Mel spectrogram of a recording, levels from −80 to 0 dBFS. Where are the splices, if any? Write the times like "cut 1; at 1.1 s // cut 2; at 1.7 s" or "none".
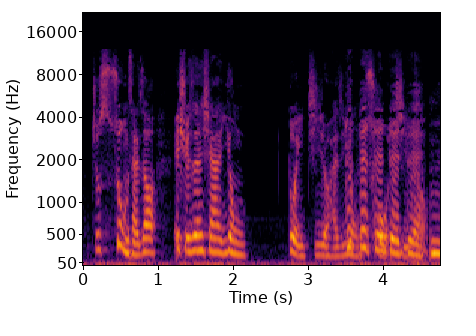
none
